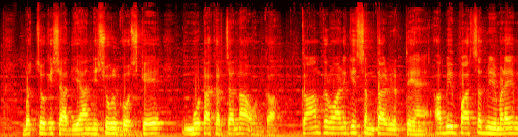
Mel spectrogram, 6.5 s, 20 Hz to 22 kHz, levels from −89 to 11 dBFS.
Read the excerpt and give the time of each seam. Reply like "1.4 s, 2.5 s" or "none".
3.6 s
